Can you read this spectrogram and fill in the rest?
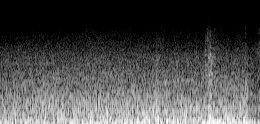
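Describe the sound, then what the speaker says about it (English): Rough ocean waves smash against the rocks of a jetty, a continuous close roar of surf with wind buffeting the microphone and no voices. "The waves smashing on the rocks"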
